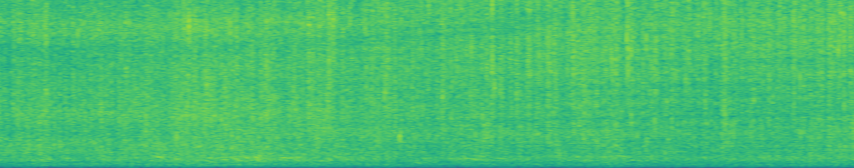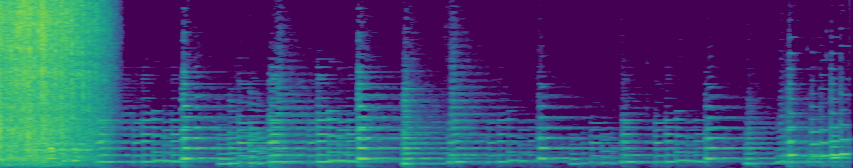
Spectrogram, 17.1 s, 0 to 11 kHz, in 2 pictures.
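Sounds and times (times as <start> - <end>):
fountain water splashing into pool: 0.0 - 9.8.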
